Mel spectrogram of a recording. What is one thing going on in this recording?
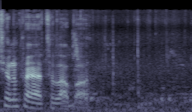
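A pigeon flaps its wings briefly.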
